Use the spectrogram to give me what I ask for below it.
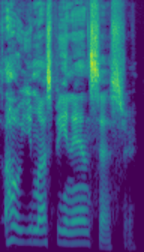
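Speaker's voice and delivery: lightly voiced Picard; Picard impression. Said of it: "and Picard says".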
